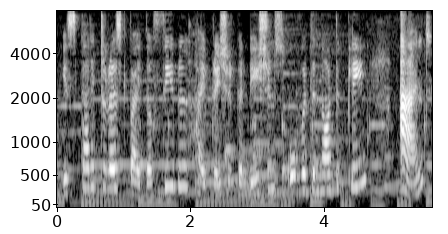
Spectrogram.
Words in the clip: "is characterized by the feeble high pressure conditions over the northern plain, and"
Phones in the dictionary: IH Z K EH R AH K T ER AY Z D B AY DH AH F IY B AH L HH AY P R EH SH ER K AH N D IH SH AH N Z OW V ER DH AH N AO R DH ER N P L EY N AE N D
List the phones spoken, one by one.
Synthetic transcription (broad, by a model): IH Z K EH R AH K T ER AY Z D B AY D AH F IY B AH L HH AY B R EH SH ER K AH N D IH SH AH N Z OW V ER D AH N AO R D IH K P L EY N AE N D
